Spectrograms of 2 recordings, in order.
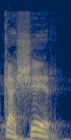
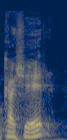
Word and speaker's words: kasher: y eso no es kasher de Pesaj. Pronunciación incorrecta de kasher. Kasher, se dice kasher en hebreo, que significa preparado según las reglas dietéticas judías.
